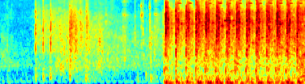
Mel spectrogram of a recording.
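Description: A combat MG machine gun in GTA Online opens up with a rapid, sustained burst of loud shots after scattered quieter gunfire and brief voice sounds.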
